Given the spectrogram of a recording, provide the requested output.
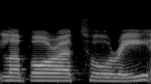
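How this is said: The word is said with a British pronunciation. "British say laboratory"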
